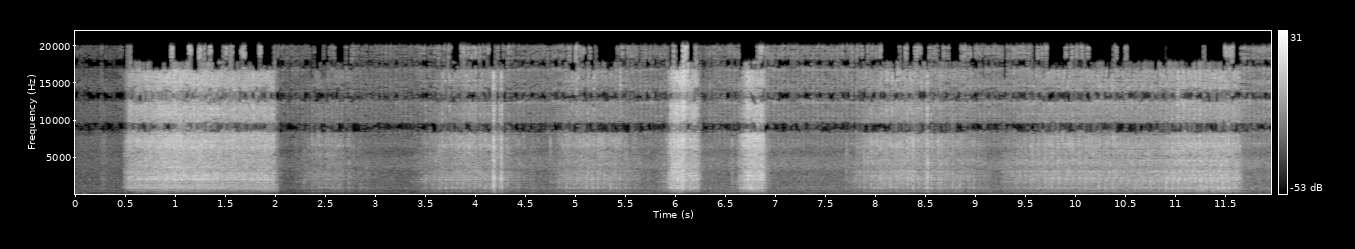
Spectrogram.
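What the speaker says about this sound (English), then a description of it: "Currently cutting off the bolt since it's stripped." A harsh, buzzing grinding of a stripped bolt being cut off on a BMW N54 engine comes in long bursts, pausing and restarting several times, close by.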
